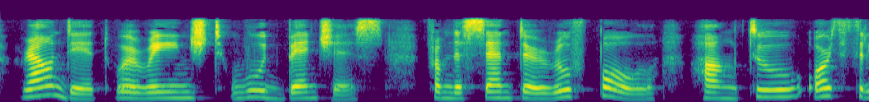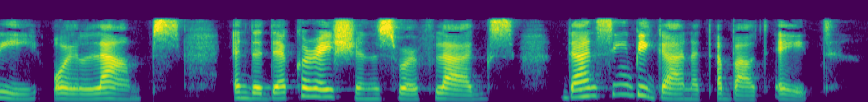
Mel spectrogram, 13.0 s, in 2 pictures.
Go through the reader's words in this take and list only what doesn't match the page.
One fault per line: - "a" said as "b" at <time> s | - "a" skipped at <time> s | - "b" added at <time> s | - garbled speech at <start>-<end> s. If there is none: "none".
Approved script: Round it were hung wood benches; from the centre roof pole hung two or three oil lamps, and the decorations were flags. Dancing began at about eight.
- "hung" said as "ranged" at 1.1 s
